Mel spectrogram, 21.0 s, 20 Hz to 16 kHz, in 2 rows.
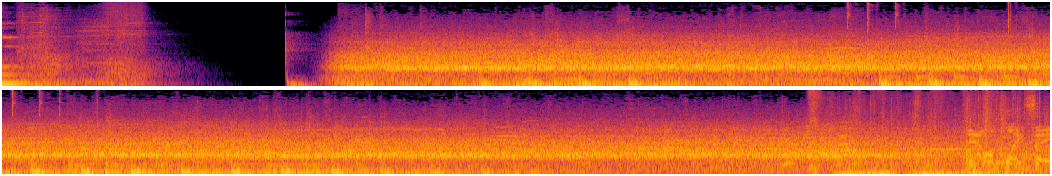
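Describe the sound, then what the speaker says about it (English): After a brief dropout, a large football stadium crowd in the video game Madden 21 roars steadily in the distance, a dense sustained wash of cheering with an announcer's voice over it. "this crowd is ready"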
